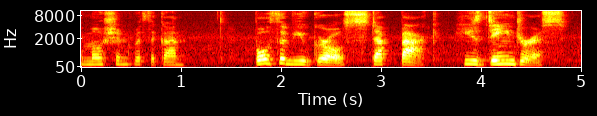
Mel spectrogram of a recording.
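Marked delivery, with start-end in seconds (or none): 1.7-4.9 loud, urgent warning; angry raised voice. A narrator's reading. Lieutenant warns girls off suspect, angry raised voice. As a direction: order them away with force. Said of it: "raising his voice angrily".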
